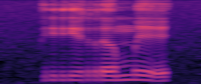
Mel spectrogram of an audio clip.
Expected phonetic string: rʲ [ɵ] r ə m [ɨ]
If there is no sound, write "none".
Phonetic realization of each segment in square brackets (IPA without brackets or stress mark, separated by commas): ɵ, e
